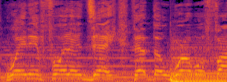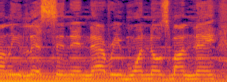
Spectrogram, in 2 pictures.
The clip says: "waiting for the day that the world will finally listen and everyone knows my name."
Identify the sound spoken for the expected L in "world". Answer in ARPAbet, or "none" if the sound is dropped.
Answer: L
